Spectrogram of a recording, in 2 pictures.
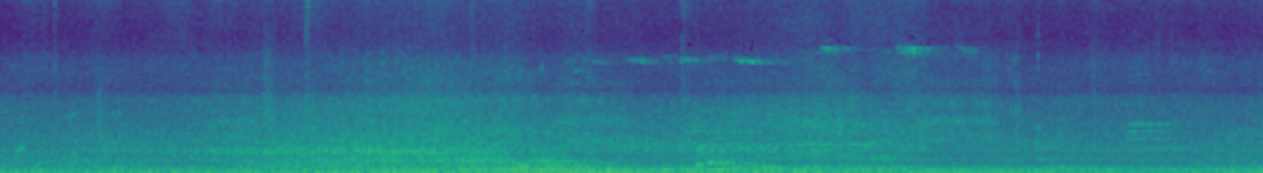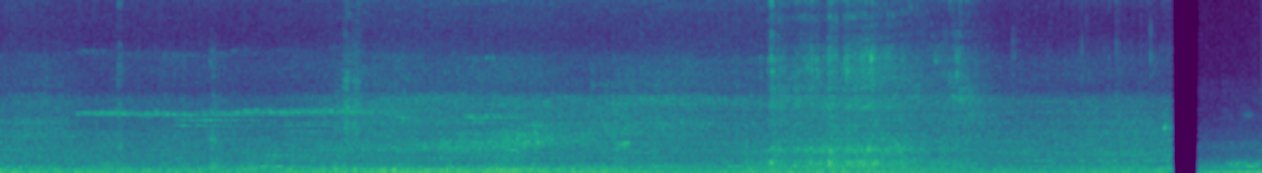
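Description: Car engines running as cars creep past on a road, over a steady traffic hum, with indistinct voices of people nearby.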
